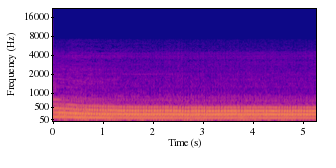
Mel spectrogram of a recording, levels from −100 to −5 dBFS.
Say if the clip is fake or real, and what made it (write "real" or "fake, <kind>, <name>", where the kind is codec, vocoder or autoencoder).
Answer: real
